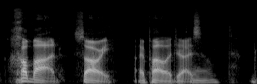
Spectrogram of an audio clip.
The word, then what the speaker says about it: Chabad: How do you say it? Briefly. Chabad. Chabad.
